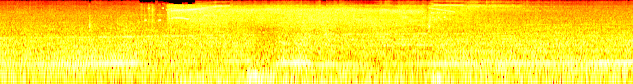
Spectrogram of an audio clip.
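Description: A Koenigsegg Agera R hypercar in The Crew video game accelerates hard, its steady engine drone shifting in pitch partway through, with no voices.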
